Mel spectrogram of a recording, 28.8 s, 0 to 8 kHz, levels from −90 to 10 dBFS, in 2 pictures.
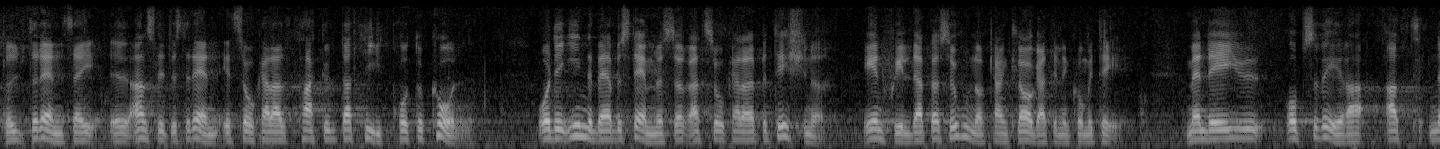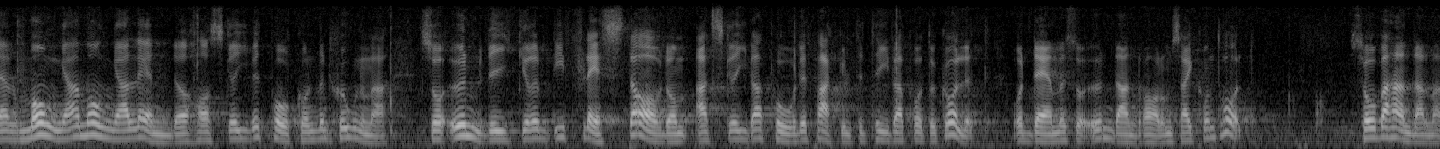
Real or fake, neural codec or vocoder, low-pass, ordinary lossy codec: real; none; 7.2 kHz; Opus, 32 kbps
